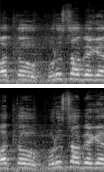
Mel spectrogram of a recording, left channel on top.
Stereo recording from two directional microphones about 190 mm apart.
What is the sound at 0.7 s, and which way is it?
Speech, 20° right (ahead or behind).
